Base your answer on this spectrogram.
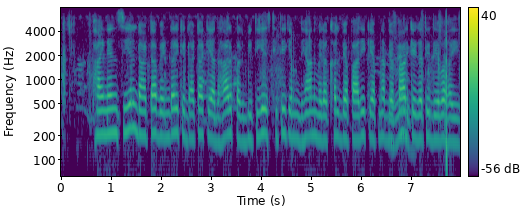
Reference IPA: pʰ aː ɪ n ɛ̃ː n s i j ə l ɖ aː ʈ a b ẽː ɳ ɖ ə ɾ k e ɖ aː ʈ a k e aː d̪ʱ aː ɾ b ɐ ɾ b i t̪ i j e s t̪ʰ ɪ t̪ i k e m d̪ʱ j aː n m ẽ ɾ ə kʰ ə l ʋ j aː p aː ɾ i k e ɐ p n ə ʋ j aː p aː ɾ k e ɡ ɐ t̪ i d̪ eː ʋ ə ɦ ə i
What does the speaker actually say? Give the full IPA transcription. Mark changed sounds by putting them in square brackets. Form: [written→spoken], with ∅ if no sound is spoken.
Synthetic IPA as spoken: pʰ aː ɪ n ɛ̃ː n s i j ə l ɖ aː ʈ a b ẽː ɳ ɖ ə ɾ k e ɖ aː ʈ a k e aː d̪ʱ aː ɾ [b→p] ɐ ɾ b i t̪ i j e s t̪ʰ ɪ t̪ i k e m d̪ʱ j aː n m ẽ ɾ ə kʰ ə l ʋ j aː p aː ɾ i k e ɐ p n [ə→a] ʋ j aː p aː ɾ k e ɡ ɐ t̪ i d̪ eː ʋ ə ɦ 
